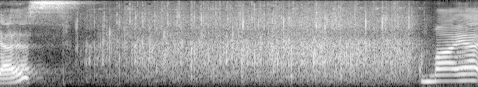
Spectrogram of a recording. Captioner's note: applause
